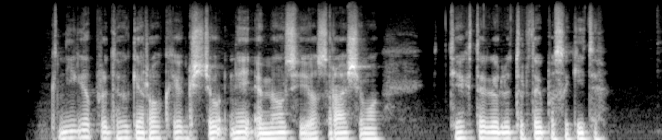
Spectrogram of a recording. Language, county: Lithuanian, Klaipėda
